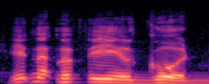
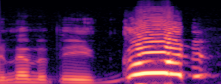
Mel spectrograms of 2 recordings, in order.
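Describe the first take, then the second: First: Said in the usual way. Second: Belted out loud, full of joy; loud happy proclamation; joyful shout. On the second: Real, not acted. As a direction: shout the good feeling out.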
